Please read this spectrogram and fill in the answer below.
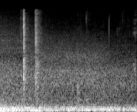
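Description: Pickup truck engine idling low and steady after a log drag, with two sharp clicks about half a second in as the driver's door latch opens.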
